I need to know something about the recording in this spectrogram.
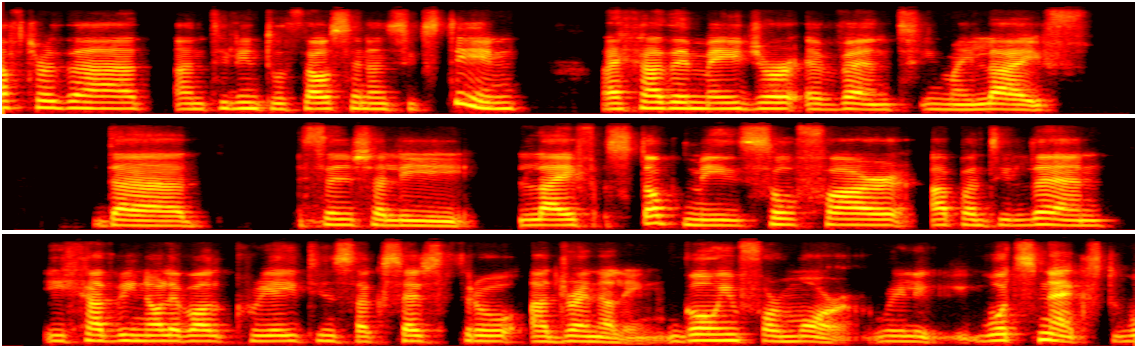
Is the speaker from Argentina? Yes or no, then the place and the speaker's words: yes; Argentina; English is a second language; moved away as an adult; also born or lived in Buenos Aires, Argentina; now in United States; I'm from Argentina, a very small rural town.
